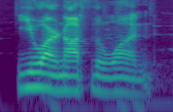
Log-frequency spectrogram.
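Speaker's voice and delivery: big, resounding, booming voice. Game master voicing a voice that seems to come from a door, booming voice. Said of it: "you all hear this booming voice".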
